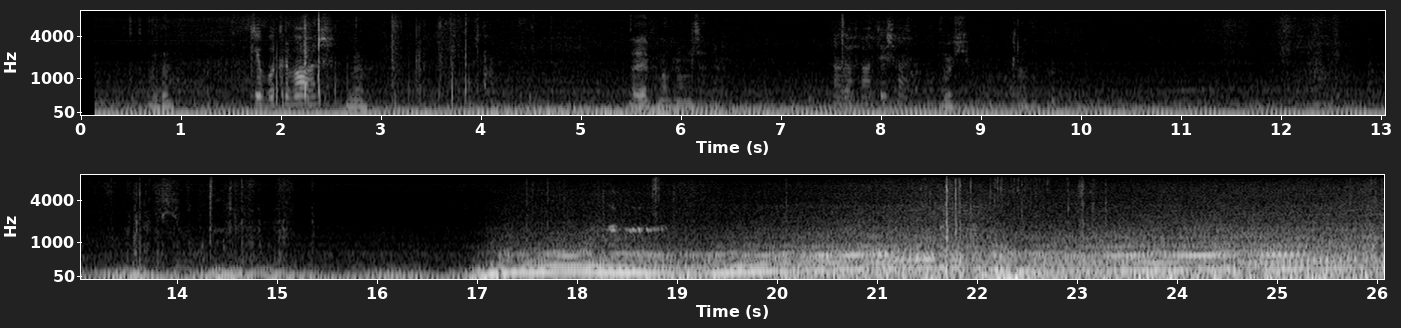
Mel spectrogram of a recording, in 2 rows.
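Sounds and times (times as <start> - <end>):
car engine revving: 13.0 - 15.3, 15.9 - 26.0.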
